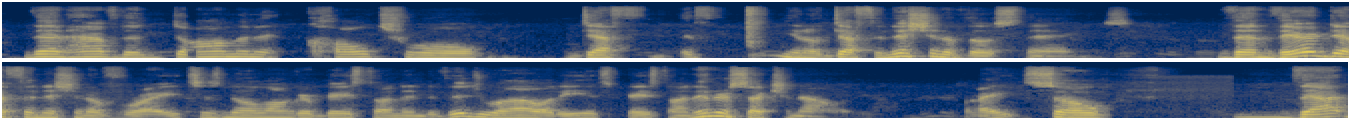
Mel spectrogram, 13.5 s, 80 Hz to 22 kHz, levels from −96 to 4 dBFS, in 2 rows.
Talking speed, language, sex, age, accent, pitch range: 135 wpm, English, male, 30-49, American, 140-180 Hz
